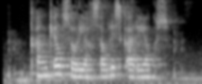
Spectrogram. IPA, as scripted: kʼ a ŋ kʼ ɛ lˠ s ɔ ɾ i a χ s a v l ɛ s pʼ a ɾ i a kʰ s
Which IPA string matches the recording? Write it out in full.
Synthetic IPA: kʼ a ŋ kʼ ɛ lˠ s ɔ ɾ i a χ s a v l i s kʼ a ɾ i a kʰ s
